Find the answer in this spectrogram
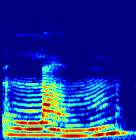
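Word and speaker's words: लं: So the difference is that when you pronounce lam, the sound ends here, as you can see, or hear better, lam.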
